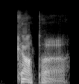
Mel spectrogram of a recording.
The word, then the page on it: cuppa: British English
